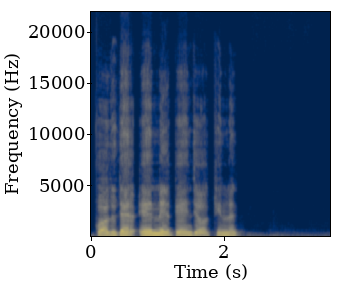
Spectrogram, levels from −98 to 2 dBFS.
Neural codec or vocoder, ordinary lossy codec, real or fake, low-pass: codec, 44.1 kHz, 1.7 kbps, Pupu-Codec; none; fake; none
